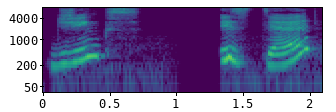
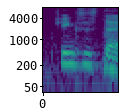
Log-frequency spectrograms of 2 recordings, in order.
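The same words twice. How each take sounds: First: The line is said lightly, without sternness. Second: The line is said in a stern tone. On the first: The speaker calls it wrong. "Not with that inflection" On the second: The speaker calls it right. "like stern"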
